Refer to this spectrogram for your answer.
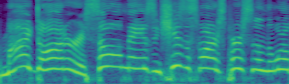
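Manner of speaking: put-on yelling. Retelling playing a parent at a patient's therapy session: imitating a yelling parent. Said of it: "start yelling at her".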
